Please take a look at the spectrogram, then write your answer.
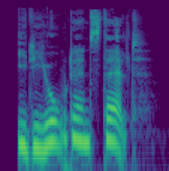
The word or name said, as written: idiotanstalt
